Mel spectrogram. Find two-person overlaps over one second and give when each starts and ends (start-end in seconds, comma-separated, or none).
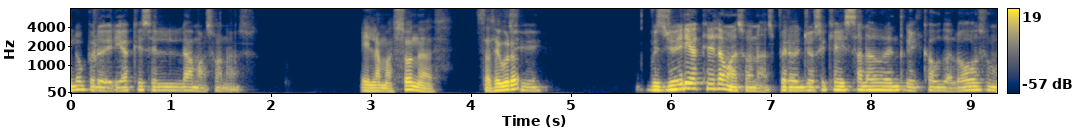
none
